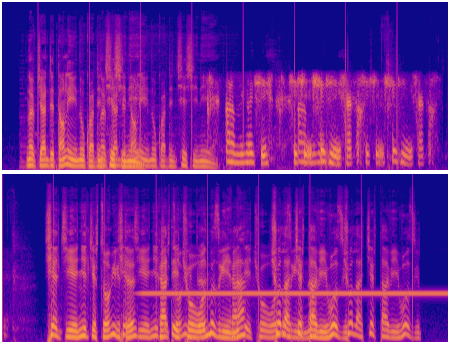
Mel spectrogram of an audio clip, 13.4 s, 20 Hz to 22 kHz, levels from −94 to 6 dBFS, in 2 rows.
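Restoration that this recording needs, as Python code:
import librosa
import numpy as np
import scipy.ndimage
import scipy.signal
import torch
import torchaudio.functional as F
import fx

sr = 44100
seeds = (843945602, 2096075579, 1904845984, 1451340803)

y = fx.fix_declip(x, sr, threshold_db=-10.0)
y = fx.fix_declick_ar(y, sr, threshold=10.0)
y = fx.notch(y, sr, hz=1200.0, q=30.0)
y = fx.fix_echo_inverse(y, sr, delay_ms=1077, level_db=-6.5)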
